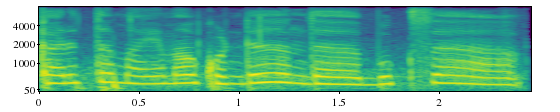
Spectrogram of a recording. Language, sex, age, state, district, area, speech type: Tamil, female, 18-30, Tamil Nadu, Thanjavur, urban, spontaneous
